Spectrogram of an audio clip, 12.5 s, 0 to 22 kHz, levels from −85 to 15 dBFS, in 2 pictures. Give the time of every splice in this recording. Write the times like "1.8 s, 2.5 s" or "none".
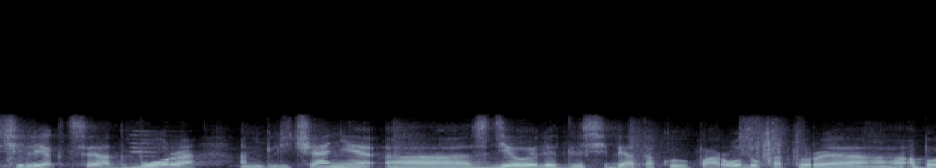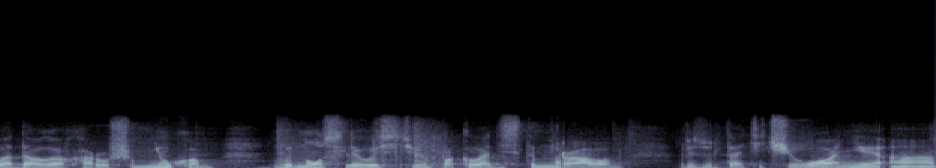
4.0 s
